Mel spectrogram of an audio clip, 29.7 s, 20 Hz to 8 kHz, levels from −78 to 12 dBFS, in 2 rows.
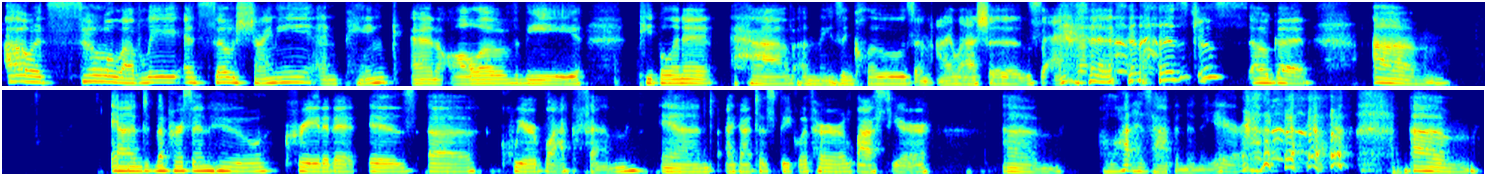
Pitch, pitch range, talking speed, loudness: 140 Hz, 125-155 Hz, 115 wpm, -18 LUFS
